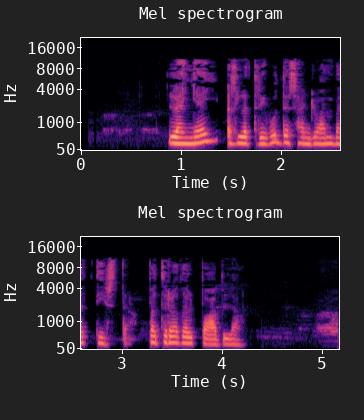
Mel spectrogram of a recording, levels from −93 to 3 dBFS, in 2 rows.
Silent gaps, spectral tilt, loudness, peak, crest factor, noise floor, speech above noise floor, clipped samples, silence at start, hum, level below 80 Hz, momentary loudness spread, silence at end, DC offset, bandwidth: none; -6 dB/octave; -24 LUFS; -6 dBFS; 20 dB; -65 dBFS; 41 dB; under 0.1%; 0.9 s; none; -72 dBFS; 12 LU; 0 s; under 0.1%; 11.5 kHz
